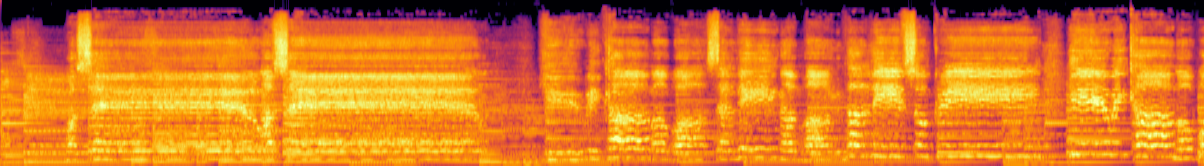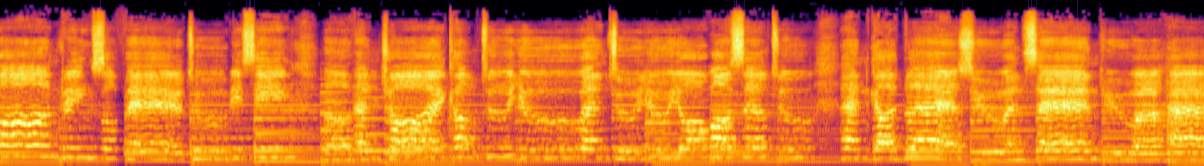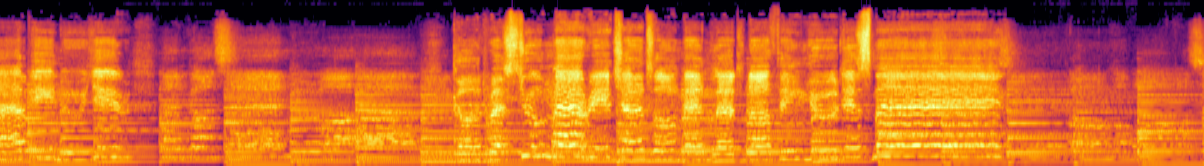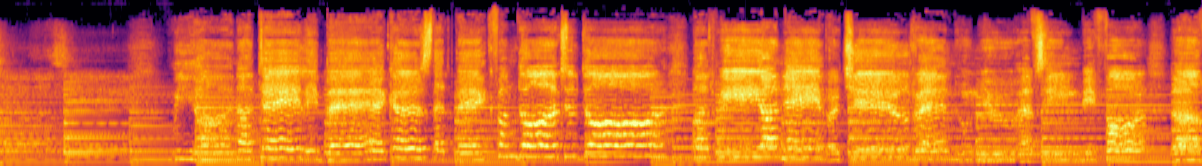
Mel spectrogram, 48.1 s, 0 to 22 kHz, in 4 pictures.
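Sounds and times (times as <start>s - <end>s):
men singing bass part of a Christmas carol: 0.2s - 48.1s.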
